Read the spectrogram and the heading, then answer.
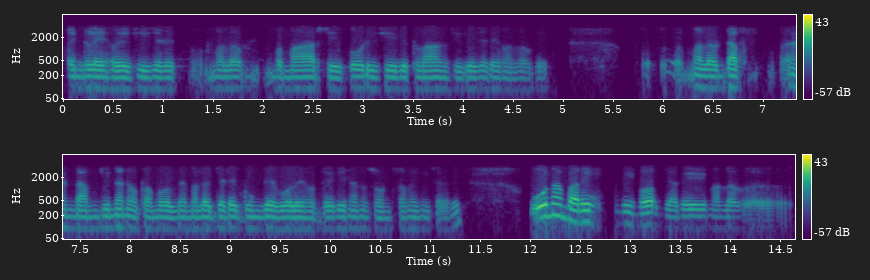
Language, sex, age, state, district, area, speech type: Punjabi, male, 45-60, Punjab, Amritsar, urban, conversation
